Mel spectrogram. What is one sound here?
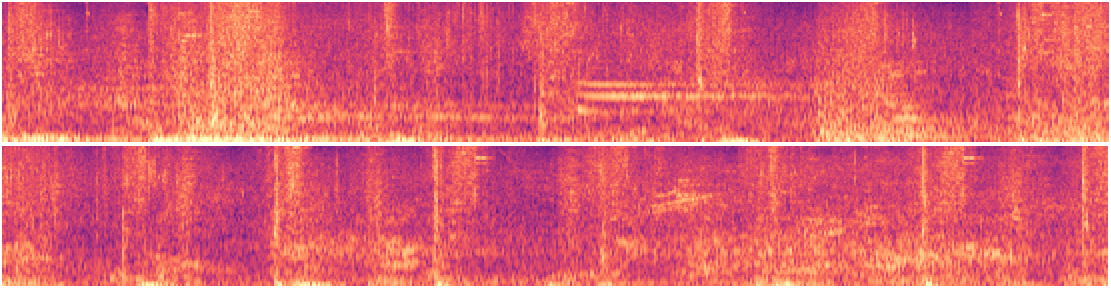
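Spell blasts and weapon strikes crackle and thud in a fast game battle.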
